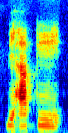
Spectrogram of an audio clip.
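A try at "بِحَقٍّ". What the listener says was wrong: Ki apa kin? Nah, kalau nggak ada isim yang lain sebelah kiri, ditanwinkan saja. Bihakin.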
